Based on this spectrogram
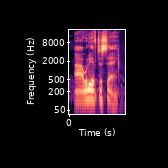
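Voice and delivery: ordinary talk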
